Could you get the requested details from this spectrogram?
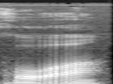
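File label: "huo", third tone, pinyin voice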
